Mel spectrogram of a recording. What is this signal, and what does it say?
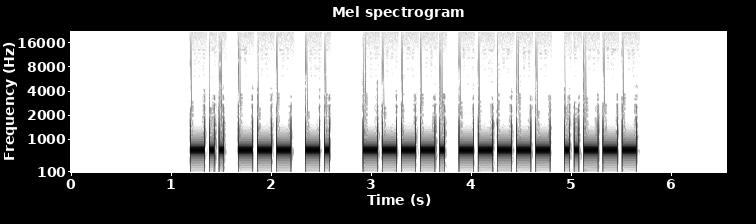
Morse code, heard as a keyed tone, about 25 wpm, 700 Hz. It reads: DON 902
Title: CWT Exchange 25wpm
